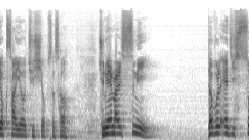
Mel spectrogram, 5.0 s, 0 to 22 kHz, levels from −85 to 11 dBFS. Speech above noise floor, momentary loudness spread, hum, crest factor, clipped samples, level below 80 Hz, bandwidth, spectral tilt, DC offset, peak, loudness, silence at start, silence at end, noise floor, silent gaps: 40 dB; 12 LU; none; 18 dB; under 0.1%; -56 dBFS; 17 kHz; -4.5 dB/octave; under 0.1%; 0 dBFS; -16 LUFS; 0 s; 0 s; -56 dBFS; none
